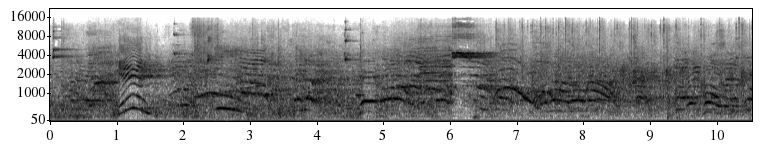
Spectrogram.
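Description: Basketball sneakers squeaking on a hardwood gym floor as players cut and stop: many short squeals, each rising then falling, the strongest about a second in. A basketball bounces now and then.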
